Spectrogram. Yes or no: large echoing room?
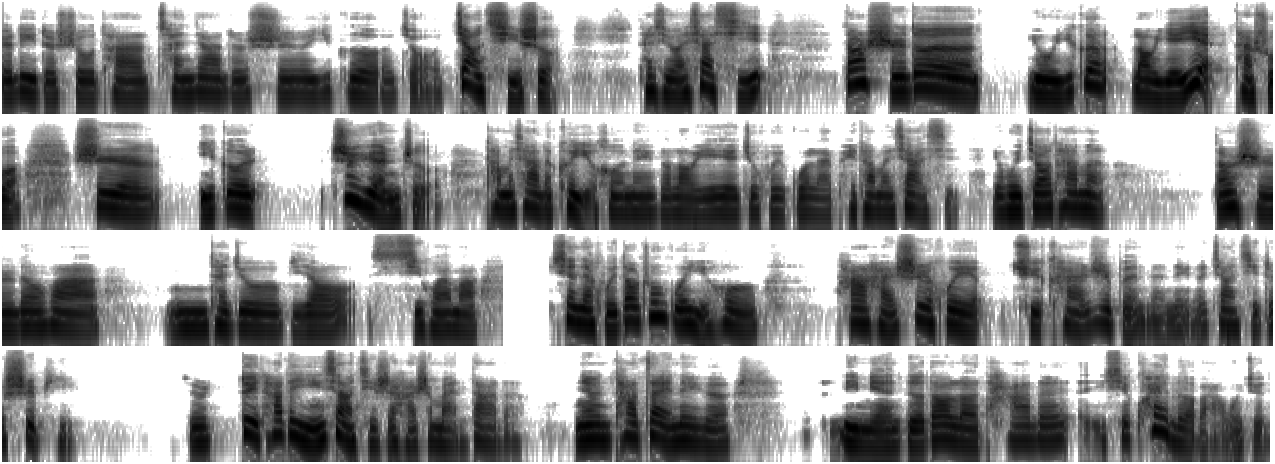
no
